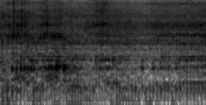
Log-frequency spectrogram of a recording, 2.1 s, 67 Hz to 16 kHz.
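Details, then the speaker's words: Honda ATC110 ("Mater") after a head swap with a different piston and jug, fired on the third pull: small single thumps along at a fast, even idle with light clatter. Running fine after the top-end swap. "but mater's back together so completely different top end right it took three pulls no to fire it up"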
